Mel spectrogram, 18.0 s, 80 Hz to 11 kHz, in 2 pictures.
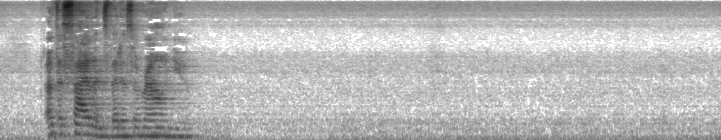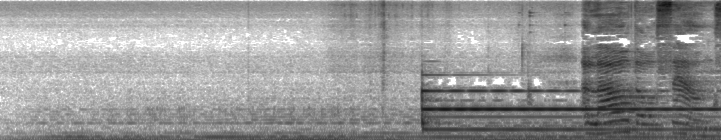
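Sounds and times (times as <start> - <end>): deep low drone: 7.8 - 18.0
faint higher tones: 9.0 - 18.0.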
